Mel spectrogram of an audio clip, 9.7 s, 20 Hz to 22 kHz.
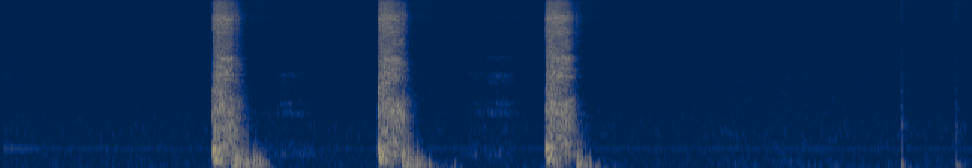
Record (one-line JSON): {"three_cough_length": "9.7 s", "three_cough_amplitude": 28160, "three_cough_signal_mean_std_ratio": 0.29, "survey_phase": "beta (2021-08-13 to 2022-03-07)", "age": "45-64", "gender": "Male", "wearing_mask": "No", "symptom_none": true, "smoker_status": "Never smoked", "respiratory_condition_asthma": false, "respiratory_condition_other": false, "recruitment_source": "REACT", "submission_delay": "1 day", "covid_test_result": "Negative", "covid_test_method": "RT-qPCR"}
